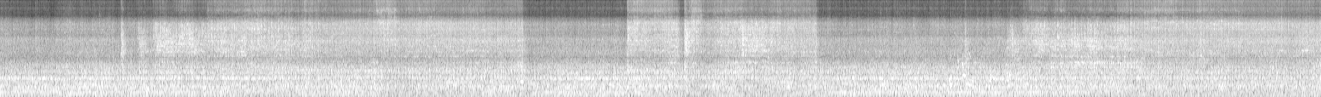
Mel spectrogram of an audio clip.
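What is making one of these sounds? A saw blade whines loudly as it cuts through wood.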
